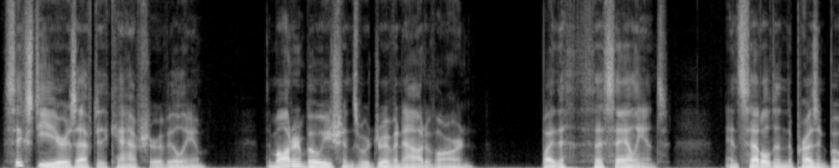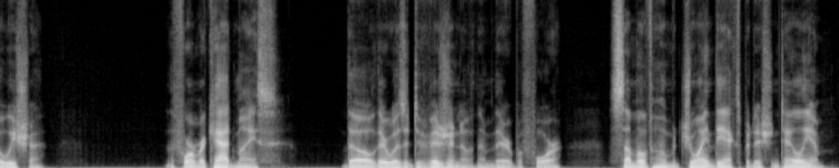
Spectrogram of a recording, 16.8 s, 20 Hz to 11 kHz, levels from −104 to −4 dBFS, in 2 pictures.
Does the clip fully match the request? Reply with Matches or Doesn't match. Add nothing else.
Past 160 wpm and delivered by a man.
Doesn't match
